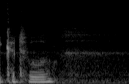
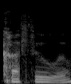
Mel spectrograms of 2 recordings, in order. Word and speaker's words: Cthulhu: that's it might be katulo that's that's how you pronounce it right katulo or is it cthulhu i think it's cthulhu but i think we're cthulhu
